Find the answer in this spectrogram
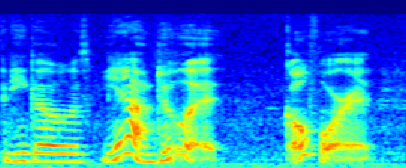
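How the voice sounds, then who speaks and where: A woman talks with lively intonation at a medium pitch. Noticeable background noise can be heard. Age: 20s. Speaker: podcast host. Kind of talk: casual monologue.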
